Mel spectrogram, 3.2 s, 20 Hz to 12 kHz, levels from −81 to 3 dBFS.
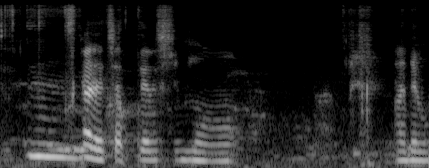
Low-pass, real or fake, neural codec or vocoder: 10.8 kHz; fake; codec, 44.1 kHz, 2.6 kbps, SNAC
